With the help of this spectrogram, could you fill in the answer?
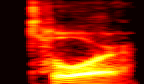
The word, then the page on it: torr: American English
